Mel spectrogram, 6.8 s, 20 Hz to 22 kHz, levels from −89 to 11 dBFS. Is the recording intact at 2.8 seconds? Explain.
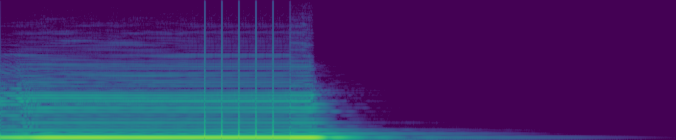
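No. A system hang loop runs from 2.05 to 2.90 s: a frozen system replays one 170 ms buffer five times, a machine-gun stutter at 5.86 Hz.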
